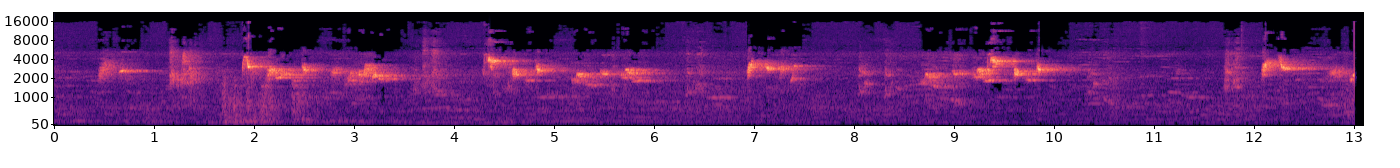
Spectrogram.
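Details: Red-whiskered bulbul delivering a run of lively, whistled phrases, each a quick slurred twist of notes. Phrases come in clusters separated by short gaps, with a steady faint background hum.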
